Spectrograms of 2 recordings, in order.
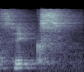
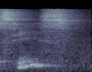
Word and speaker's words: six: So, this X is pronounced as an S. So, it's not six, but sis.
